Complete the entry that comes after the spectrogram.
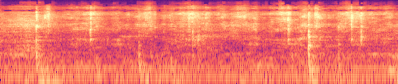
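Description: A whisk scrapes and taps against a pot as butter melts inside for clam chowder, giving a quick, irregular run of soft metallic clinks and rasping strokes close by, with no talk.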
